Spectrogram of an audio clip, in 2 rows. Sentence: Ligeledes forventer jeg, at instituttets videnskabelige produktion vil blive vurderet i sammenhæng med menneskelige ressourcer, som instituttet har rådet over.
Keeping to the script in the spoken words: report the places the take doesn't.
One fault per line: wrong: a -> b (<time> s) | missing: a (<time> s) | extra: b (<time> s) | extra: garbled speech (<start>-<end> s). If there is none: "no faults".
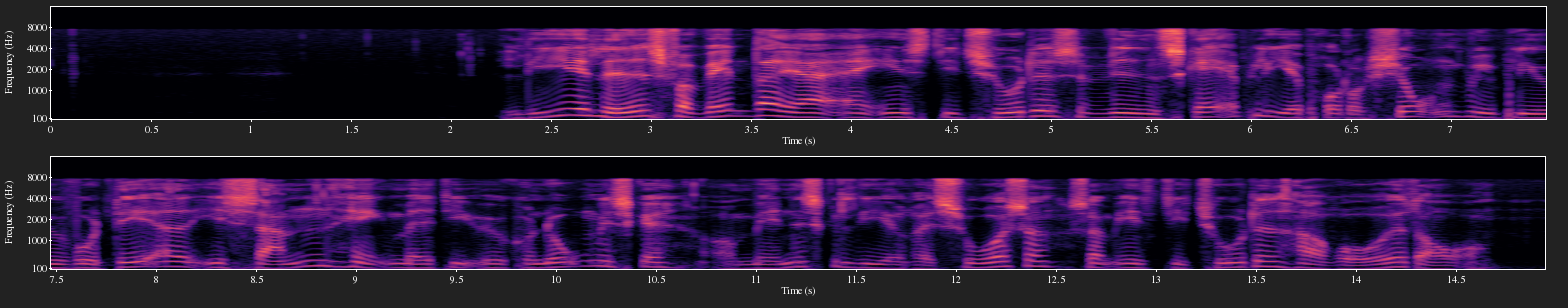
extra: de økonomiske og (9.4 s)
